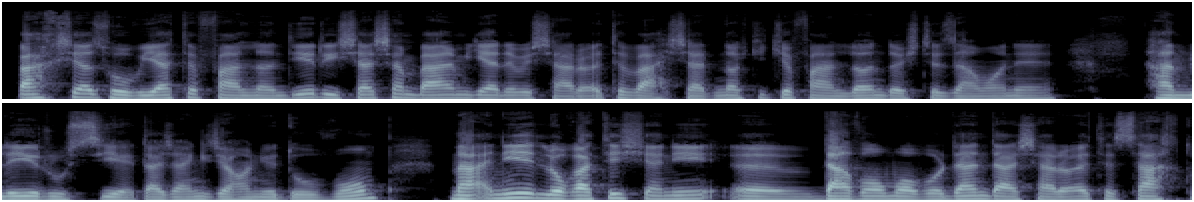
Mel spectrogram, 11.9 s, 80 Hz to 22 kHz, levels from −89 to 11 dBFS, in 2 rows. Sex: male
